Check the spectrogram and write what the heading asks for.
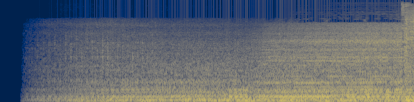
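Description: Motorcycle engine running, fading in from silence and growing louder over the first second or so into a steady low rumble.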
